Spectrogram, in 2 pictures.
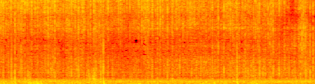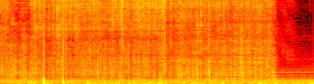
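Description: Stick-welding (shielded metal arc) arc crackling and sizzling steadily as the electrode lays a bead joining two overlapped steel rods, with one sharp pop about five seconds in. The arc cuts off suddenly near the end.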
